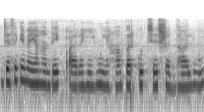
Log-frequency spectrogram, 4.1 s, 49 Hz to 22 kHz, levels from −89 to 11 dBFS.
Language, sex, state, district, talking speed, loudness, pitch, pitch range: Hindi, female, Chhattisgarh, Kabirdham, 175 wpm, -20 LUFS, 215 Hz, 210-225 Hz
